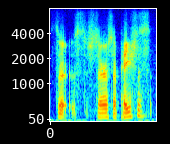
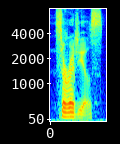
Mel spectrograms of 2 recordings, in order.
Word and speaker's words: Seregios: Sir Serpacious? Did I pronounce the name? Seregios.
